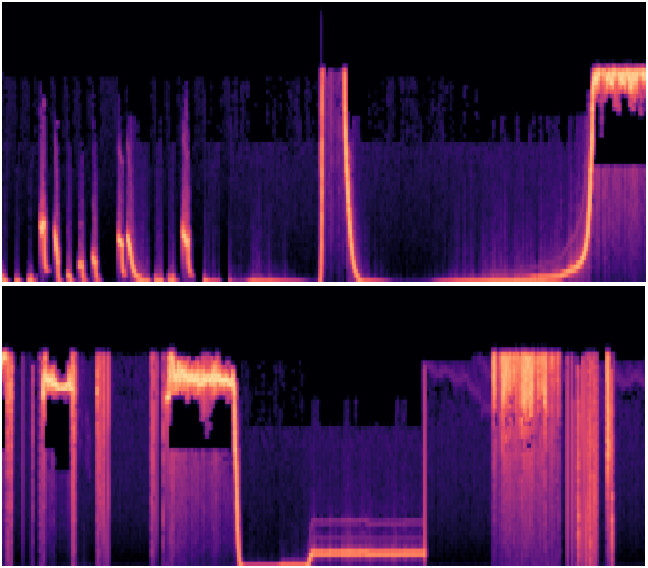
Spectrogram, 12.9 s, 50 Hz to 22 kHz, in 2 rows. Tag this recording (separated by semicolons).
analogue; crazy; MC202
